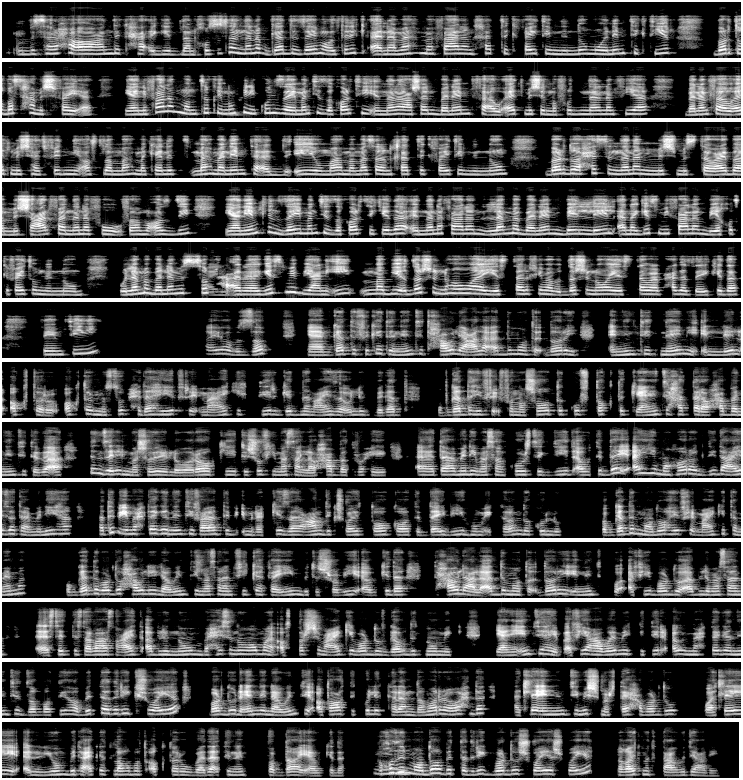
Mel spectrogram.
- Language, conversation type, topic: Arabic, advice, ازاي اقدر انام كويس واثبت على ميعاد نوم منتظم؟
- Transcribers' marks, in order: in English: "course"; tapping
